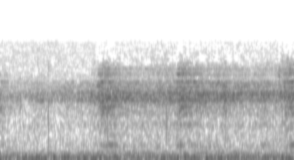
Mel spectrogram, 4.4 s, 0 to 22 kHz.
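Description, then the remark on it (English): A steady rumbling hiss of an idling train waiting at a station, train number 4 bound west on track 17, with low mechanical drone, faint clanks and brief squeals over a continuous background roar. No one speaks. “Train number 4, the Mountaineer, leaving for the West on track 17 in 10 minutes.”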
